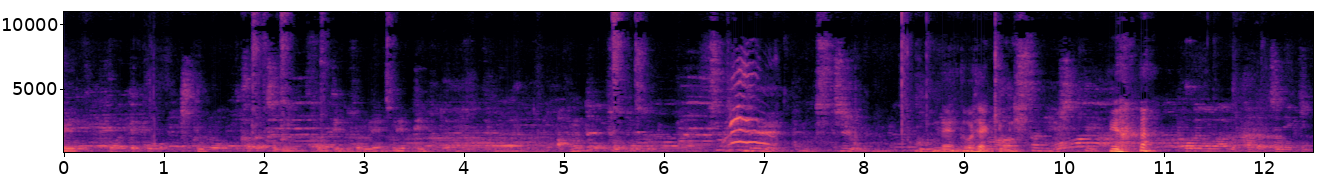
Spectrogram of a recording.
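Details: Indoor domestic cat calling for affection: several short arched meows, including a clear one near the middle and more later on, over continuous background music and occasional human voices.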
